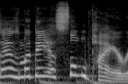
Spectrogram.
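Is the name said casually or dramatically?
casually. The name is said in a plain, casual voice. The speaker calls it wrong. "You can't just be like"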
